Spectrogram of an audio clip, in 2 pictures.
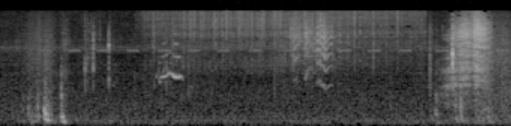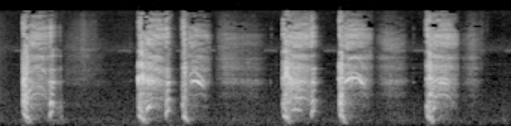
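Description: A woman coughing on marijuana smoke after a drag from a joint. A quiet breathy exhale comes about four and a half seconds in, then about six hard coughs in quick clusters.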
